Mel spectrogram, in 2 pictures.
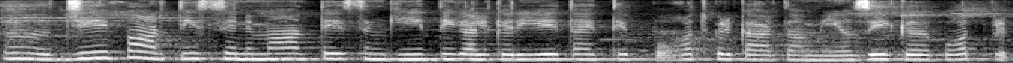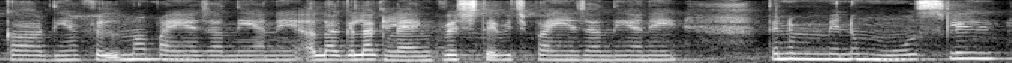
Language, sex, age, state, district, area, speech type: Punjabi, female, 18-30, Punjab, Patiala, rural, spontaneous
